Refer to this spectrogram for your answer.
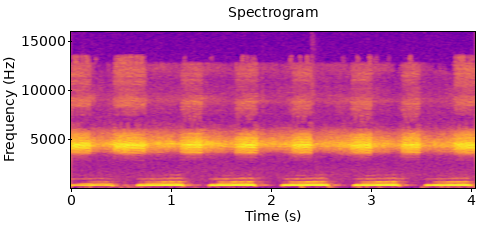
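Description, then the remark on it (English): A tawny frogmouth, an owl-like bird with grey and white feathers perched on a branch, calls six times in a steady, evenly spaced rhythm, each call a sustained low tone lasting about half a second, with a constant high-pitched hiss or insect-like drone running underneath. “It looks like an owl.”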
